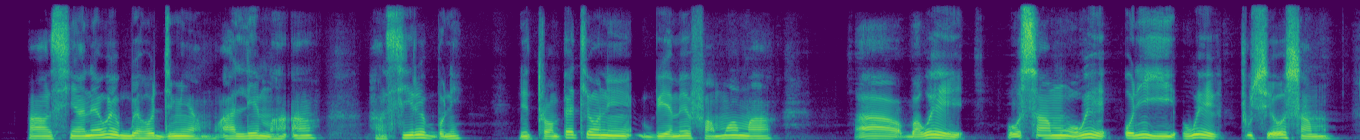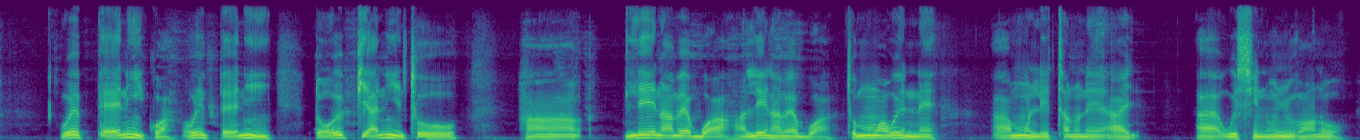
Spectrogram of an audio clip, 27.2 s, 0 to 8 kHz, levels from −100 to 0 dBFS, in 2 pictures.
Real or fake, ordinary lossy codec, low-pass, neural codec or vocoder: real; none; none; none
